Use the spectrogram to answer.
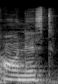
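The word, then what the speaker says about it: honest: কারণ এইচ কে আমরা ও এর মতো উচ্চারণ করে আমরা হনেস্ট বলি না, আমরা বলি অনেস্ট।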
